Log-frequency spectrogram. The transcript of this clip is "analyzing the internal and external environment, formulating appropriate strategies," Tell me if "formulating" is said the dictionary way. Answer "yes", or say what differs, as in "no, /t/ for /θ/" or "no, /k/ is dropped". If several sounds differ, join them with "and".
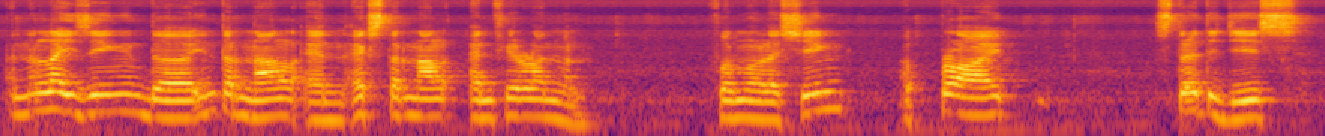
no, /s/ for /t/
